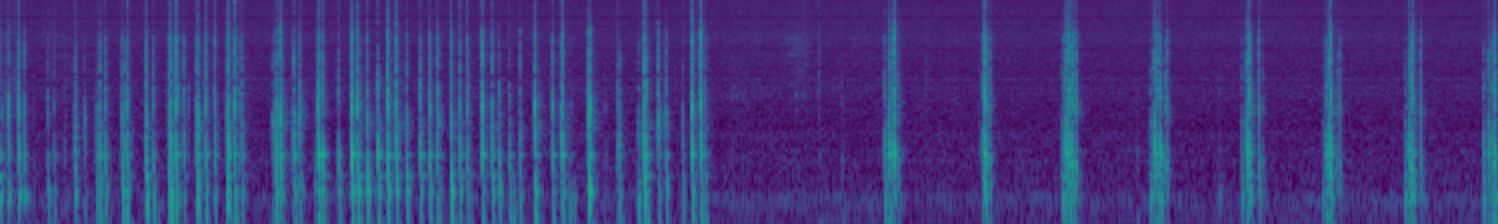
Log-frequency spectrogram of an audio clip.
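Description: Long natural nails tap and click on the glass screen of a flat iPad in a pink case lying on a table, using both hands. Quick, dry, dense taps fill the first seven seconds, then give way to slower, evenly spaced single clicks with quiet gaps between them. Each tap is short, with almost no ring.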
